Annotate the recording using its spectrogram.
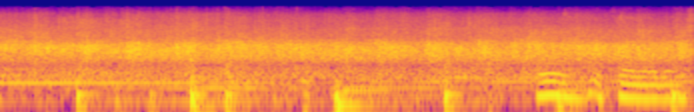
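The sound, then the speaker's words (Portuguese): An audience claps steadily in praise of God in a dense, continuous wash of applause, while voices call out and murmur underneath at a similar level. “Aplauda Ele, aleluia.”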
